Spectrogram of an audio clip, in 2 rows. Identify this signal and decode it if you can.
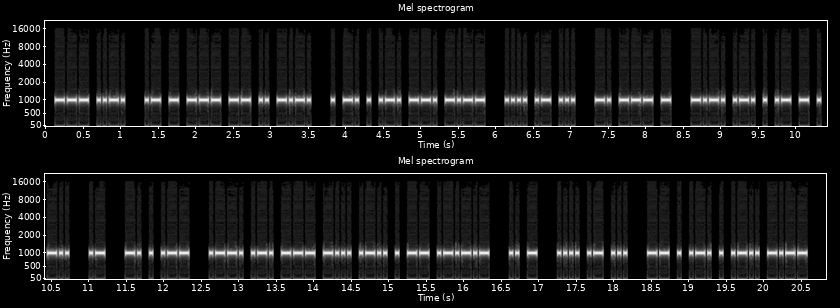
Morse code, heard as a keyed tone, about 30 wpm, 1000 Hz. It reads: OF ATOMIC ENERGY HAS NOT CREATED A NEW PROBLEM. IT HAS MERELY
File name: 30wpm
